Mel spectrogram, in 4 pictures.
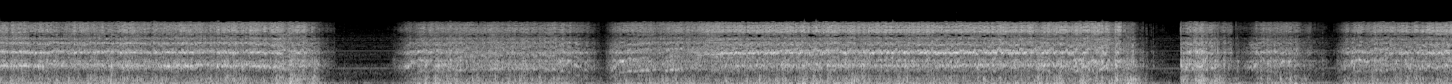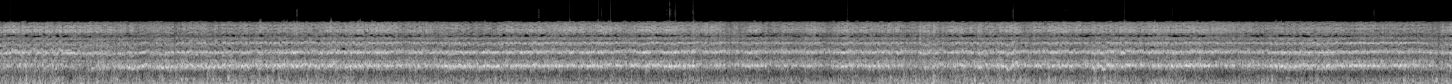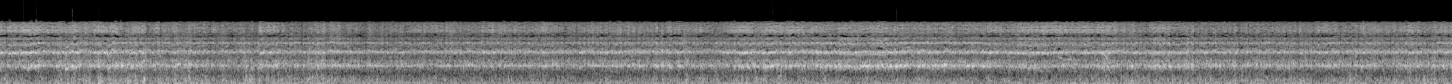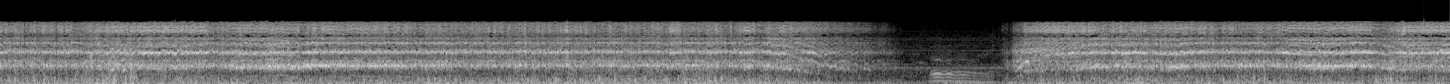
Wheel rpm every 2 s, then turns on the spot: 230, 140, 140, 160, 200, 150, 80, 190, 210, 220, 240, 240, 230, 230, 220, 230, 240, 230, 230, 220, 230, 230, 220, 230, 230, 200, 20, 210, 220.
none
